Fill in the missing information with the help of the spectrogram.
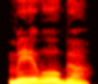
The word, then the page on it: ಮೆಯ್ವೋಗ: Kannada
